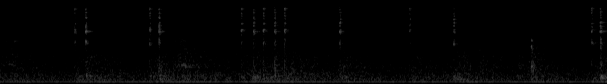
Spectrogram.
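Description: Computer mouse buttons clicking, a dozen or so faint, sharp clicks, some in quick pairs and a run of several in a row about two and a half seconds in, over a faint steady low hum.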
